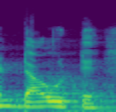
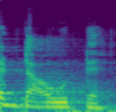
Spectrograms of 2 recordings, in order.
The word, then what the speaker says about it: doubt: जैसे डी से हो गया ड, इस ओ और यू का उच्चारण आऊ, यहाँ बी साइलेंट है, टी से ट, इसे पढ़ेंगे डाउट, DOUBT, इसे पढ़ा जाएगा डाउट, ठीक है।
